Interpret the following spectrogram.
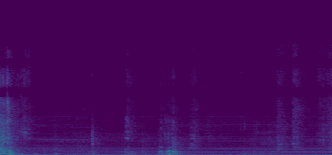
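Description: Quiet room with a faint steady mechanical hum, a sharp click at the very start and a short muffled sound a little past two seconds in.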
